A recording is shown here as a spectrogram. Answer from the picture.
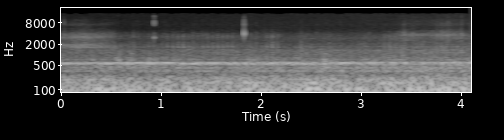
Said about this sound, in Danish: Øhm, men nu ruller vi altså ind på gårdspladsen, og jeg ved overhovedet ikke, om det er nogen god idé.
